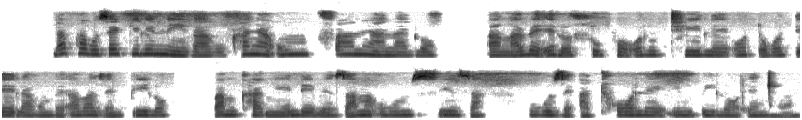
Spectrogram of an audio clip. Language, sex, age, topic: North Ndebele, female, 50+, health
